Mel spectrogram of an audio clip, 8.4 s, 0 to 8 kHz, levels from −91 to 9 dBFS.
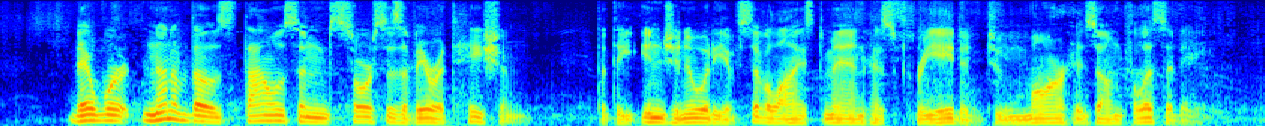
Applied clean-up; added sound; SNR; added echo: neural separator model SepFormer DNS4.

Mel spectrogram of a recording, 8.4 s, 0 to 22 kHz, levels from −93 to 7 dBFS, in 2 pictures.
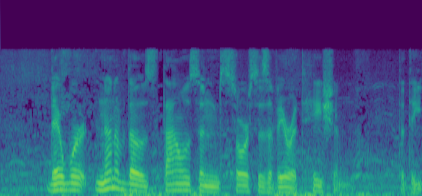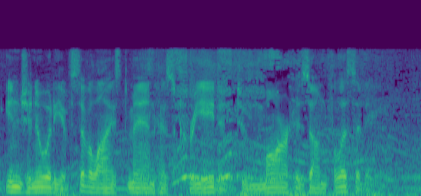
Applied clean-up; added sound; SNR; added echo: none; Race car, auto racing / Accelerating, revving, vroom; 10 dB; none.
